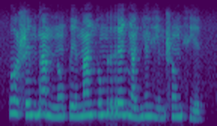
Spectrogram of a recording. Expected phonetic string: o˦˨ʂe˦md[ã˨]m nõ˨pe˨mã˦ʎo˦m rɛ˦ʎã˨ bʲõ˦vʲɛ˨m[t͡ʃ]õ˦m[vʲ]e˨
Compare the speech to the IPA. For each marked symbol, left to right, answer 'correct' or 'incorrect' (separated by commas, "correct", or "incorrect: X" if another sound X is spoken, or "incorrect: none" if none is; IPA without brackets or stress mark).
incorrect: ã˦˨, incorrect: ʂ, incorrect: fʲ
